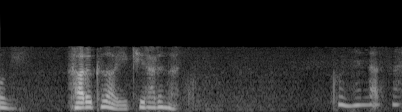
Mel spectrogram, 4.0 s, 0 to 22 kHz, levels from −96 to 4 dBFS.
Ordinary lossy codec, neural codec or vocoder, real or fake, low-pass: AAC, 16 kbps; codec, 16 kHz, 0.7 kbps, FocalCodec; fake; 7.2 kHz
